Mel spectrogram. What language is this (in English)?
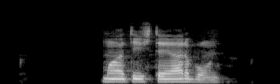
Kalkoti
